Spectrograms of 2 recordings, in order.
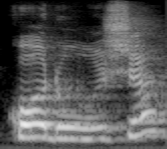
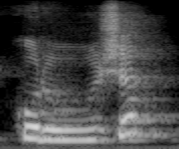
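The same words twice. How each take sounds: First: "Coruja" with a clear o, co-ru-ja, loud; standard coruja. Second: "coruja" said as curuja, o raised to u. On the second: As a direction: show the casual "coruja" as curuja. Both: Shown as a demonstration. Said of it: "standard vs casual".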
